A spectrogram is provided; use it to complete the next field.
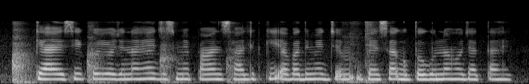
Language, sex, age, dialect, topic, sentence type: Hindi, female, 18-24, Awadhi Bundeli, banking, question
